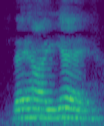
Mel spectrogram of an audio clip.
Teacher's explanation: it's a het, so it's basically in the throat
